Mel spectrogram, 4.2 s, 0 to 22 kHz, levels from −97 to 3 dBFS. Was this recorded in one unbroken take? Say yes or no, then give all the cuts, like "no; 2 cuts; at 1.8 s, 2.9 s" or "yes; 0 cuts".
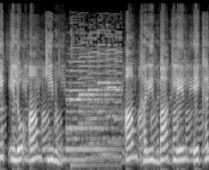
yes; 0 cuts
